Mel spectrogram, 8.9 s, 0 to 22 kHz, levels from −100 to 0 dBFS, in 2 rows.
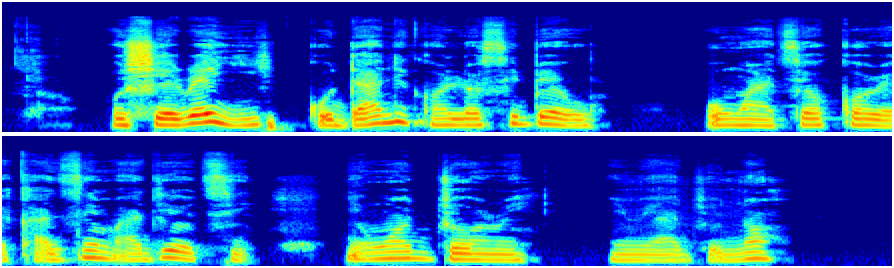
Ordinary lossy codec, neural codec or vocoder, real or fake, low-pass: AAC, 64 kbps; none; real; 14.4 kHz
